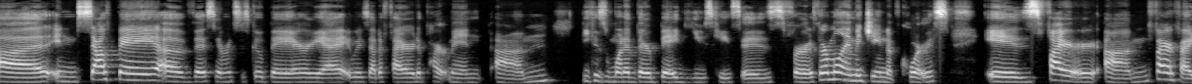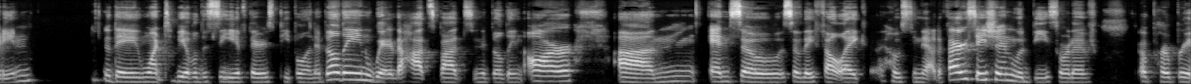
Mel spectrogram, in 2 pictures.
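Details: Adult woman speaking; ordinary speech.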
